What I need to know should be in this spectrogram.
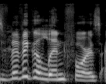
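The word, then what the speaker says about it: Viveca Lindfors: Yeah, it's Vivica Lindfors.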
